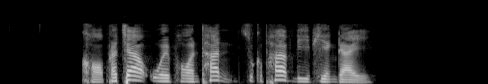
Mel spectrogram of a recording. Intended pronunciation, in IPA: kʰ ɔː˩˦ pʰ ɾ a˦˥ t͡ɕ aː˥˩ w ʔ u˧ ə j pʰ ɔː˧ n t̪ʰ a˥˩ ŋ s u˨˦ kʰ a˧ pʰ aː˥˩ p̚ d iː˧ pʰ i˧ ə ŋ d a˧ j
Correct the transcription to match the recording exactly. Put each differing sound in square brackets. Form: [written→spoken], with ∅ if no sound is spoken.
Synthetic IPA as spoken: kʰ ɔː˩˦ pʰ ɾ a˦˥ t͡ɕ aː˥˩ w ʔ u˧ ə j pʰ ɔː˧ n t̪ʰ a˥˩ [ŋ→n] s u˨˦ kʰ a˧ pʰ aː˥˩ p̚ d iː˧ pʰ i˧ ə ŋ d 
